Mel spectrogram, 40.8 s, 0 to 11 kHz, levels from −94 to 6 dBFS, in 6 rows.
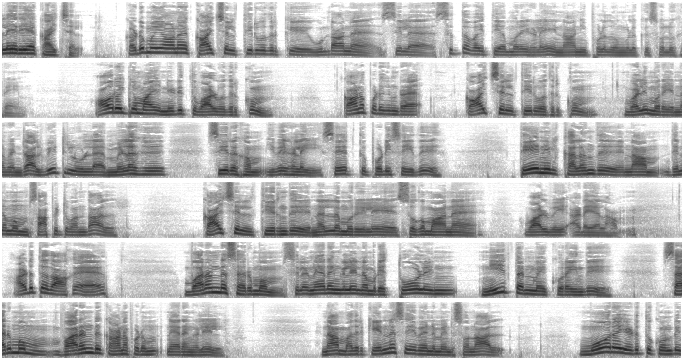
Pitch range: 130-165 Hz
